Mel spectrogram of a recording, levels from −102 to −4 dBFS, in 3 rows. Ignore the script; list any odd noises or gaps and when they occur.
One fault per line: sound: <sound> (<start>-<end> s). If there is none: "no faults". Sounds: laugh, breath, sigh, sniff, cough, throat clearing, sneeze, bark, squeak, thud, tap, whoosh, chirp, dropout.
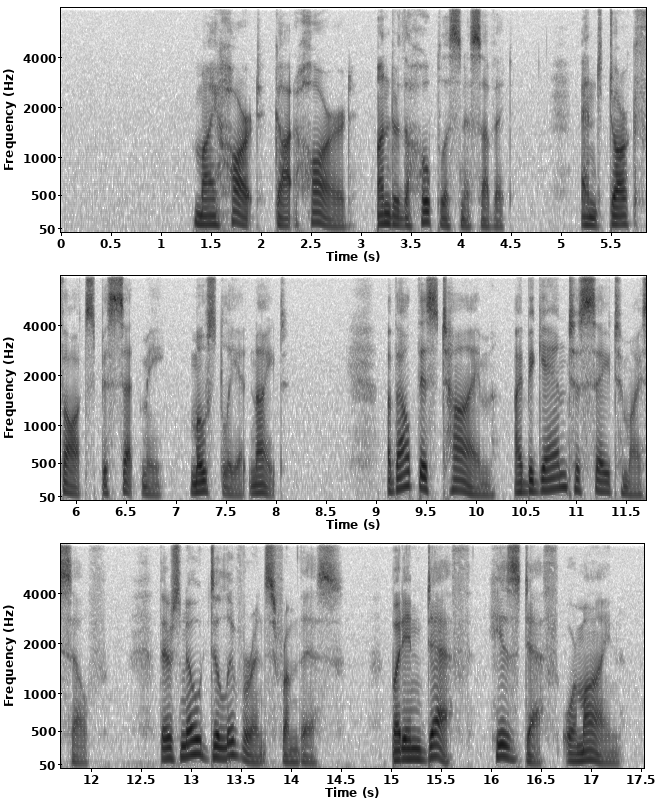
no faults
